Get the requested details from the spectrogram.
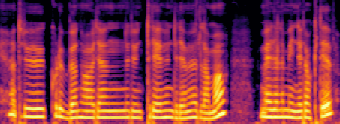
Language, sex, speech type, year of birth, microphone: Norwegian, female, spontaneous, 1961, Sennheiser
